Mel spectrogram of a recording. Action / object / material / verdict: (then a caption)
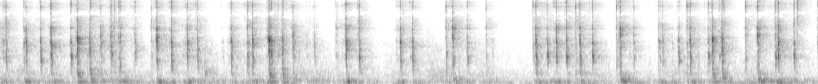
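tap / plastic mechanical keyboard / plastic / none. Fast touch typing by the fingertips of both hands on a full-size black plastic mechanical keyboard produces rapid, bright, clacky keystrokes with very short decay. The clicks come in quick bursts, with a brief pause just before the four-second mark before the typing resumes.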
